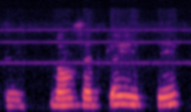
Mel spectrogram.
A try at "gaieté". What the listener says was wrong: Dans cette gaieté, ici le E c'est muet, je ne prononce pas le E.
